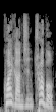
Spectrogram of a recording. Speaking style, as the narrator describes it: the boy blurted out, gasping for breath

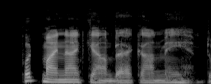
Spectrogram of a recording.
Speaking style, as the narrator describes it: Doreen murmured

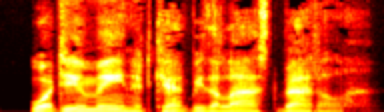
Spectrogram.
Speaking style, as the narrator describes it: Rand tried to keep his voice smooth

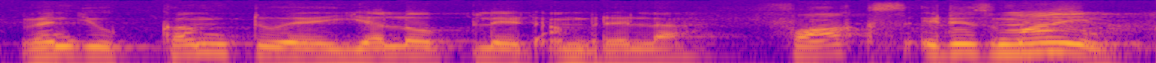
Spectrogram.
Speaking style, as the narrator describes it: Putting his mouth to the keyhole, he shouted

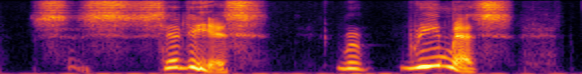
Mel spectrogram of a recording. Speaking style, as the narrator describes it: Pettigrew's voice was squeaky

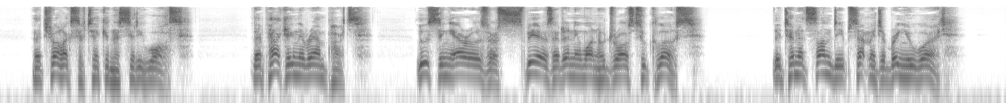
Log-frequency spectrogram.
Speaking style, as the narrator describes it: Filger said, panting

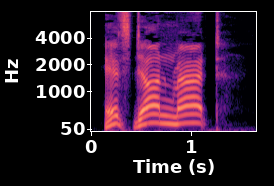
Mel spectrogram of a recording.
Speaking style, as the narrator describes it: came Tolmanus' shout

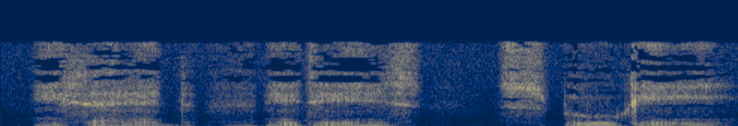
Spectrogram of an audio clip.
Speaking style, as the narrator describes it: he croaked

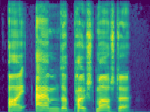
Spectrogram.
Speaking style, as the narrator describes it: Moist shouted

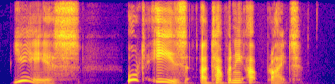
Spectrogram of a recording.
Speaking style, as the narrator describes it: said Sandra brightly

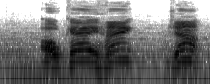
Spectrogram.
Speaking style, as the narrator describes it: Loper called out

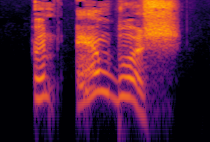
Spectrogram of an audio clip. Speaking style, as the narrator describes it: cried Conan, striving to struggle upright

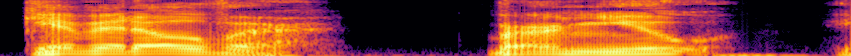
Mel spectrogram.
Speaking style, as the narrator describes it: he snarled

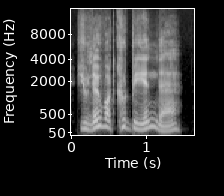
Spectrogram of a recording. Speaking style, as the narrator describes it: said Luna eagerly

